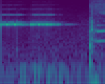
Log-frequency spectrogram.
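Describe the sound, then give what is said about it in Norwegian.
Something rings with a high, steady electronic tone that lasts about half a second. It goes quiet, and then a brighter burst of ringing starts again near the end. “Da ringer det.”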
